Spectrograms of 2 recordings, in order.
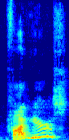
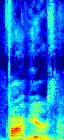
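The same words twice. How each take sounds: First: Five years? with a high rising tune; unsure question. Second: Said in the usual way. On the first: Shown as a demonstration. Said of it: "No, six?". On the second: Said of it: "math break".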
